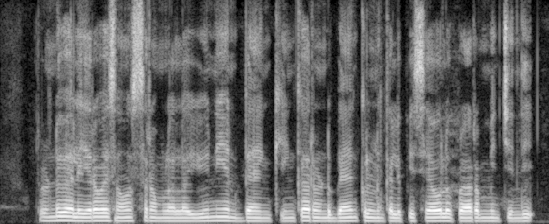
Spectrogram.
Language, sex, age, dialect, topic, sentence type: Telugu, male, 18-24, Southern, banking, statement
